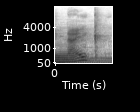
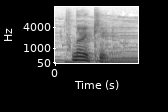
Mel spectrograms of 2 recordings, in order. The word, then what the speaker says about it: Nike: for their shoes and in the UK they might say Nike but in the United States where the company's from we call it Nike this brand is called Nike is there any company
